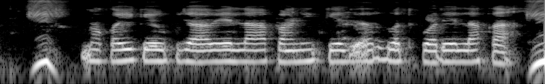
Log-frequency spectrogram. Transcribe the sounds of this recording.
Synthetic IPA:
məkəikeʊkd͡ʒaːwelapaːniked͡ʒə̰ɾuːɾət̪pəɾelaka

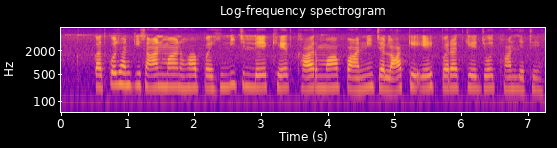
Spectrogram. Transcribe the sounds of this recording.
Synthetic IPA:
kət̪kod͡ʒʱənk̬ɪsaːnmãnəɦãpəɦlit͡ʃlekʰeːt̪kʰaːɾmãpaːnit͡ʃəlaːkːeʔeːk̚pəɾət̪ked͡ʒoːt̪̚pʰãːnd̪leːt̪ʰeː

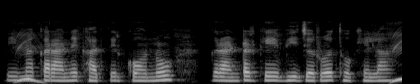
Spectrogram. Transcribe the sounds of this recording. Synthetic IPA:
biːmakɐɾaːnekʰaːt̪ɪɾkɔːnoɡɾãːɳʈəɾkebʱid͡ʒɐɾuːɾət̪ɦokʰeːlaː

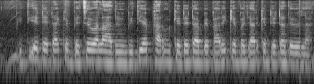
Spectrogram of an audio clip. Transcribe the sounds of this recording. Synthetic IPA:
bit̪ijaɖeʈakebet͡ʃeʋalaːd̪mibit̪ijapʰaːɾmkeɖeʈabepaɾikebəd͡ʒaɾkeɖeʈad̪eʋela

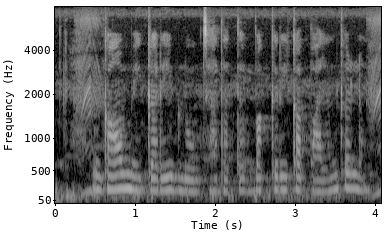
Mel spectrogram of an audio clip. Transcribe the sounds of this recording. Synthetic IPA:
ɡãːwmẽɡɐɾiːbloːɡzjaːd̪at̪əɾbɐkɾikapaːlənkɐɾlə̃

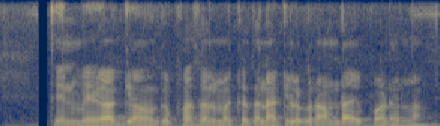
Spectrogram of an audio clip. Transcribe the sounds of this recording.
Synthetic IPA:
t̪ɪnbʱeːɡaɡaːõkepʰɐsəlmẽkɪt̪nakɪloɡɾaːmɖaːipɐɽeːlaː

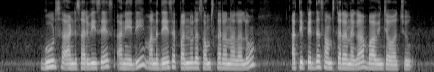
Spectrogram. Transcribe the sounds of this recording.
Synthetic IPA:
ɡuːɖsɐɳɖsɐɾʋiːsesɐ̰ne̞ːd̪imɐnɐd̪ɛːʃɐpɐnːulɐsɐmskɐɾɐɳɐlɐlo̞ː | ɐt̪ipɛd̪ːɐsɐmskɐɾɐɳɐɡaːbʱaːʋiɲt͡ʃɐʋɐt͡ʃːu

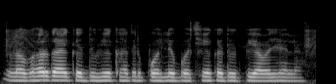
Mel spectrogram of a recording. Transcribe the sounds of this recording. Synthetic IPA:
ləɡʱəɾɡajked̪uɦekʰat̪iɾpəɦilebət͡ʃʰijaked̪ud̪̚ʱpijabeld͡ʒalɛ

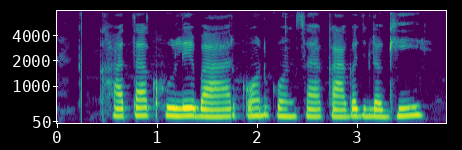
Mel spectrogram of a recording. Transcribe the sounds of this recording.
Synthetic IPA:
kʰaːt̪akʰuːlebaːɾkɔːnkoːnsakaːɡəd͡ʒləɡi

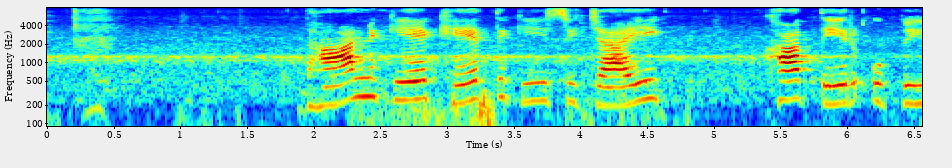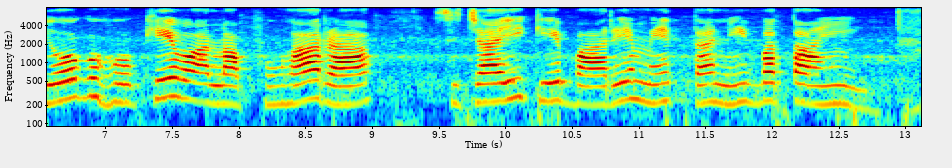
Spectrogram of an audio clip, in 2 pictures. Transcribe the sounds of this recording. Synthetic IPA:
d̪ʱaːnkekʰeːt̪kisɪt͡ʃaːi | kʰaːt̪ɪɾʊpjoːɡɦoːkʰeʋaːlapʰʊɦaːɾa | sət͡ʃaːikebaːɾemẽt̪ənibət̪aːĩː

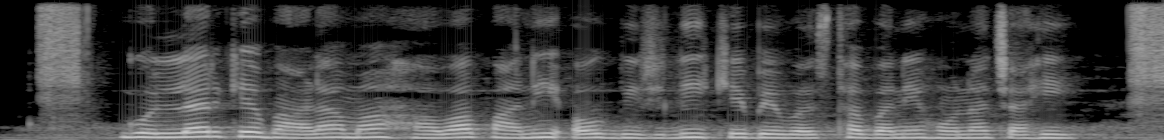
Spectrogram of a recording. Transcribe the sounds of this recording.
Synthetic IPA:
ɡolːəɾkebʱaɭamãhəʋapaniʔəbid͡ʑlikeʋjəʋəst̪ʰabəneɦonat͡ʃaɦi

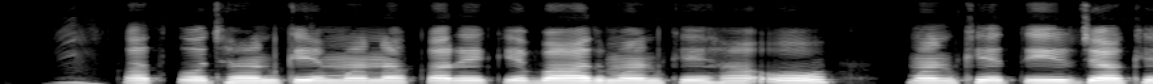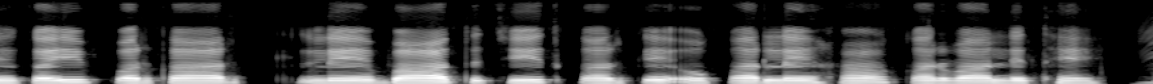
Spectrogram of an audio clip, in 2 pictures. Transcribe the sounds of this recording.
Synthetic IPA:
kət̪kod͡ʒʱaːnkemənakəɾekebaːd̪mənkʰeɦaʔoː | mənkʰet̪iːɾd͡ʒaːkekəipəɾəkaːɾ | lebaːt̪t͡ʃiːt̪kəɾkeʔoːkəɾleɦãkəɾwaleːt̪ʰẽː

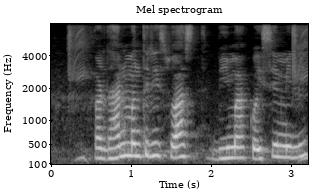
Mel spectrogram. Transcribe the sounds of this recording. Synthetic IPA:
pɾəd̪ʱanmənt̪ɾiswast̪ʰjəbimakəjsemili

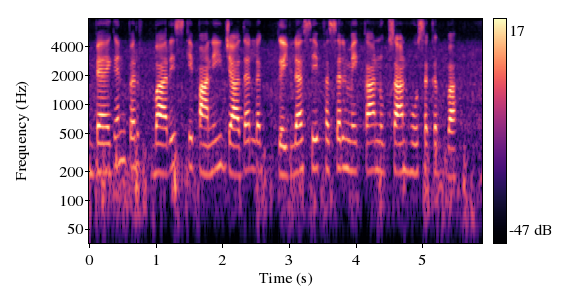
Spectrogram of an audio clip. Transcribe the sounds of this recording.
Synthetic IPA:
bɛːɡənpɐɾbaːɾɪskepaːnid͡ʒjaːd̪alɐɡɡəjlasefɐsəlmẽkanʊksaːnɦosɐkət̪baː

